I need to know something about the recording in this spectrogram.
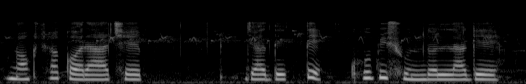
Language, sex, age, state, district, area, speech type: Bengali, female, 18-30, West Bengal, Jhargram, rural, spontaneous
